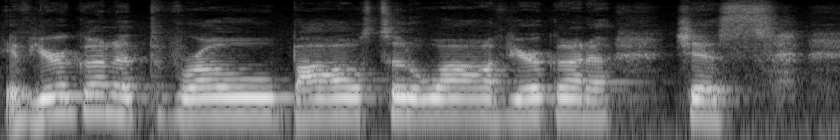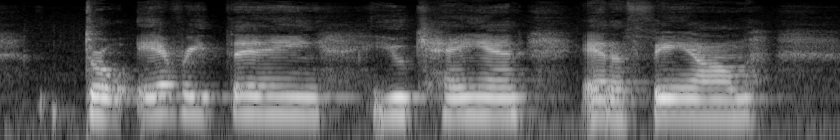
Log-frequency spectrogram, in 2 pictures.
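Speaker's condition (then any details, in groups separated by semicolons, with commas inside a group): No condition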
